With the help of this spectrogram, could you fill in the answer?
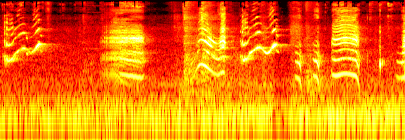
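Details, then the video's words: Pet talking parrot mixing looping, wavering whistles with two harsh, hoarse squawk bursts, in quick irregular sequence over a low background hum. "Talking Parrot Says Funny Words and Whistles Perfectly"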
